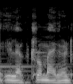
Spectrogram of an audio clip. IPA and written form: ɪˌlɛktrə(ʊ)ˈmaɡnɪt (electromagnet)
